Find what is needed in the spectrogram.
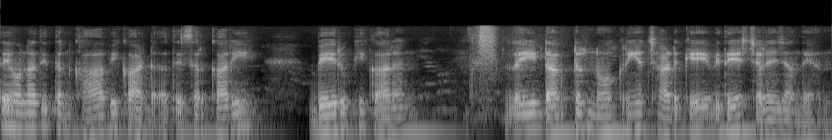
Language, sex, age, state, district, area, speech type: Punjabi, male, 18-30, Punjab, Jalandhar, urban, spontaneous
